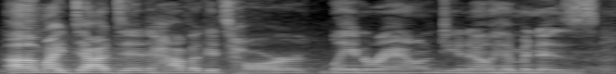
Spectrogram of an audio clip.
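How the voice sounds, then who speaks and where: A woman in her thirties from Seattle, a country singer-songwriter, chatting frankly in an interview with a deeper voice and lots of ums and you-knows. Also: fairly even intonation, fairly quick, sharp tone, a little hiss or hum. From Seattle, USA. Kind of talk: casual interview storytelling.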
